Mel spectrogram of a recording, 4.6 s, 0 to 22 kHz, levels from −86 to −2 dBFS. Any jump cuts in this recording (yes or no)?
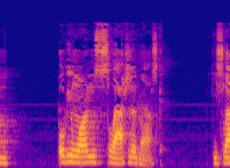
yes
